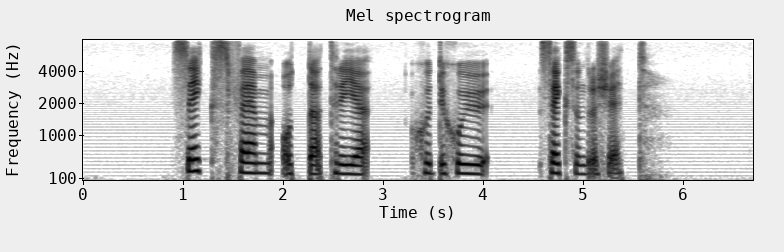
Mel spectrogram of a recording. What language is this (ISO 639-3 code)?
swe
